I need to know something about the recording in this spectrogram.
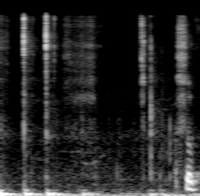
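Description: Typing on a computer keyboard: a handful of irregular key clicks as a line of code is entered.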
